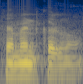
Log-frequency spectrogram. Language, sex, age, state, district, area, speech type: Maithili, male, 45-60, Bihar, Araria, urban, spontaneous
